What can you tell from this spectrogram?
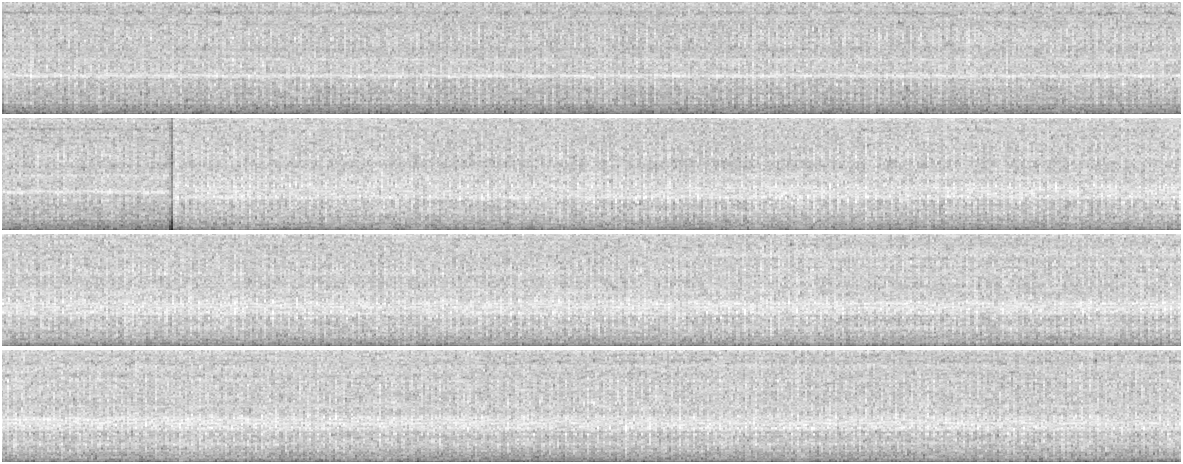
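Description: CNC milling machine's spindle and end mill cutting a clear plastic block on a finishing pass, a steady machine whine over the hiss of the cut. About eight seconds in the sound steps up louder and fuller and stays that way.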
